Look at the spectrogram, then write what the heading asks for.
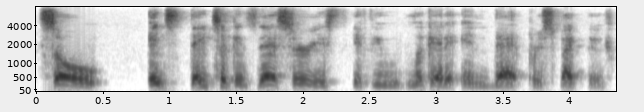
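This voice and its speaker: A man with a dark, husky voice discusses tech casually as a podcast panelist. He explains things emphatically, working through examples. The recording is dull and lo-fi. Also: mid-range voice, moderate pace.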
